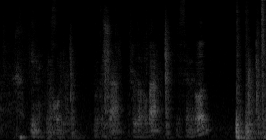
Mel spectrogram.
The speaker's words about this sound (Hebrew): הנה, אנחנו שומעים את החתולה שלי ג'ין שלא אוהבת וויסקי אירי, זה קטע. רגע, אני צריך לקום לפתוח לה את הדלת, הייתם מאמינים? בסדר, אני בא, אני בא.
